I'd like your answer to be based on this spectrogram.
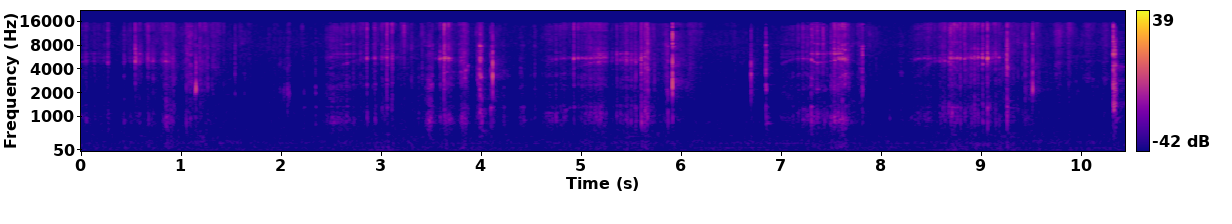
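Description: A metal box-cutter blade scrapes and shaves curls off the edge of a round, solid, palm-sized purple bar of soap held in the fingers. Quiet, dry, crisp scratching and crackling comes in bright, high bursts of short strokes with brief pauses between.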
